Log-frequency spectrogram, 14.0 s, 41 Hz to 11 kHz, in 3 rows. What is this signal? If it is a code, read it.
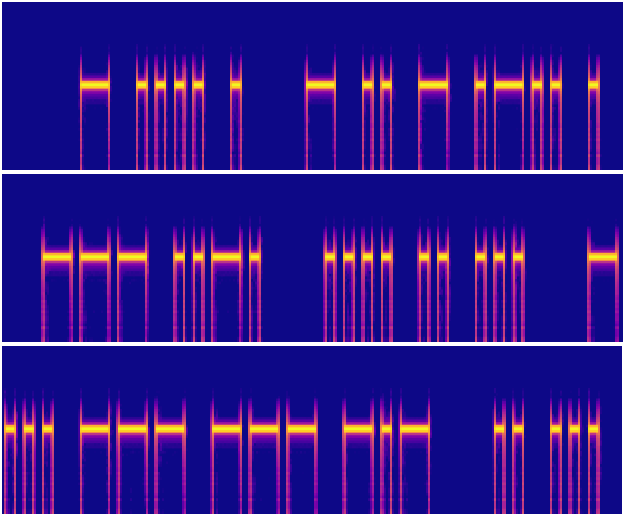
Morse code, heard as a keyed tone, about 17 wpm, 700 Hz. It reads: THE TITLE OF HIS BOOK IS
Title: Sentences from Top 1200 Words 17wpm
